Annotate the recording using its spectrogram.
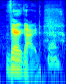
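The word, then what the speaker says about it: Vegard: Vergard.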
